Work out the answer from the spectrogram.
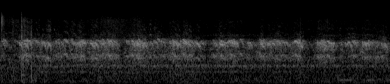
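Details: Breeding colony of carmine bee-eaters at Kavinga Safari Camp, a crowd of birds giving short burry chirps and trills that overlap into a steady, unbroken chattering din.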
